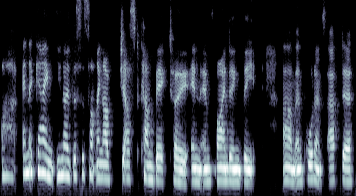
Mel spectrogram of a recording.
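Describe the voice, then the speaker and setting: A middle-aged woman with a notably deep voice answers interview questions in a relaxed, hesitant way, full of fillers and small laughs. The recording is close and dry, with no room sound. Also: moderate pace, no room sound. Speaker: podcast guest, company co-founder. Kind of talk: casual interview chat.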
